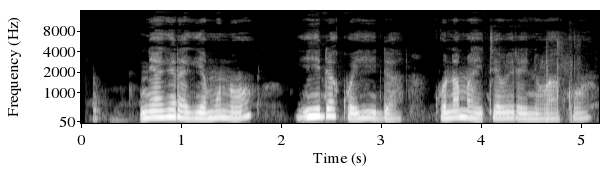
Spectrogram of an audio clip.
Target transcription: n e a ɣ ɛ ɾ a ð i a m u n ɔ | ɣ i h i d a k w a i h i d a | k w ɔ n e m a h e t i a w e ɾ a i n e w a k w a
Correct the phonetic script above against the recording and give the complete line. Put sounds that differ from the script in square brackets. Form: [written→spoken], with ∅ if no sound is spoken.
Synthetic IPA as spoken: n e a ɣ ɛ ɾ a [ð→ɣ] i a m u n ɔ | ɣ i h i d a k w a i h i d a | k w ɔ n [e→a] m a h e t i a w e ɾ a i n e w a k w a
